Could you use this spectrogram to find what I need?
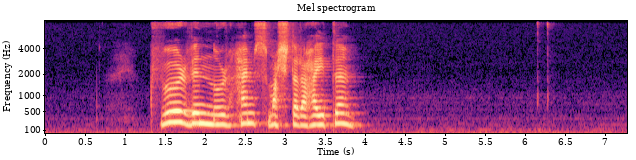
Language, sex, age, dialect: Faroese, female, 36-60, Norðurstreymoy/Eysturoy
